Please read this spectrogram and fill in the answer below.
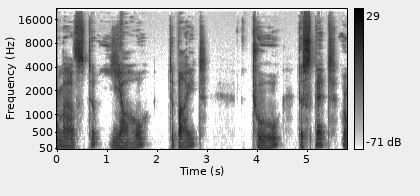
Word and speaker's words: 吐: Furthermore, we use our mouths to yao, to bite, tu, to spit, or when pronounced with the fourth tone, tu, it means to vomit.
